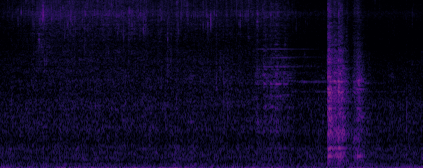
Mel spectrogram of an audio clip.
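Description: Faint sizzle of raw banana slices shallow-frying in oil in a nonstick pan, with a brief clatter about five seconds in.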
